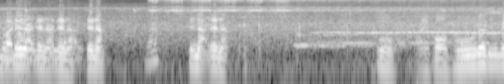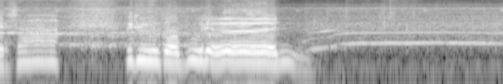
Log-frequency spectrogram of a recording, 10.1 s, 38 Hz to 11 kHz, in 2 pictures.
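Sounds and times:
person hooting: 3.0 - 8.3.

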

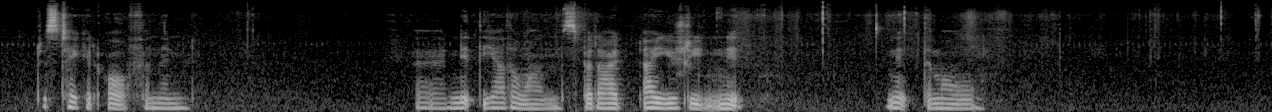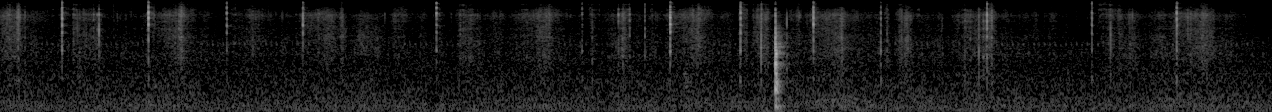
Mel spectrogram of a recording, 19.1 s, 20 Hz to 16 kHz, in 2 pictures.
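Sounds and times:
metal knitting needles clicking: 8.5 - 18.7.

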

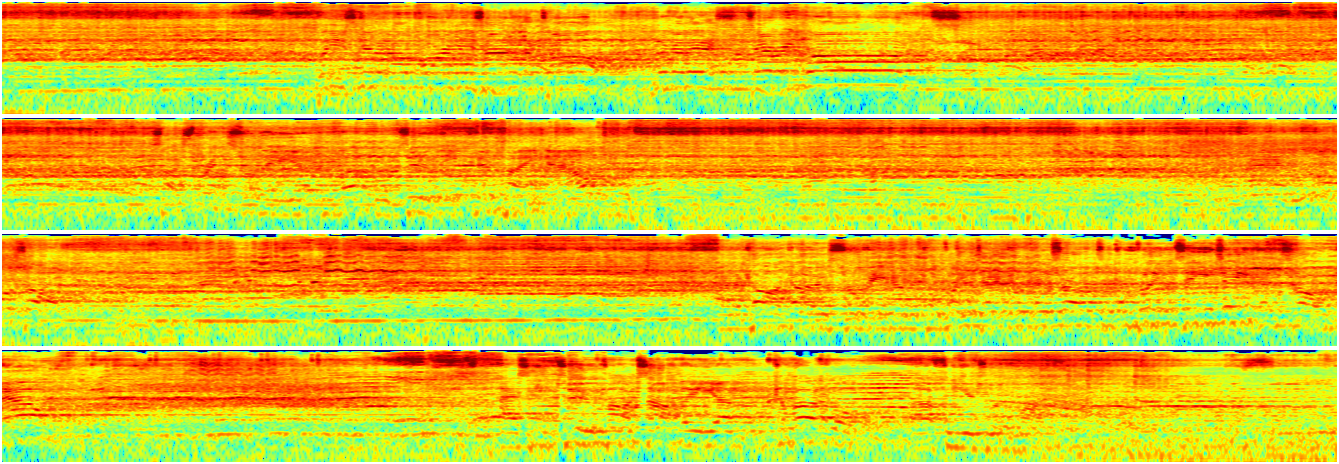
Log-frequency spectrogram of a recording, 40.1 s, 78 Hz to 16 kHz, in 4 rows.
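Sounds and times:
car engine revving: 0.0 - 35.8
loud arena music: 0.0 - 40.0.

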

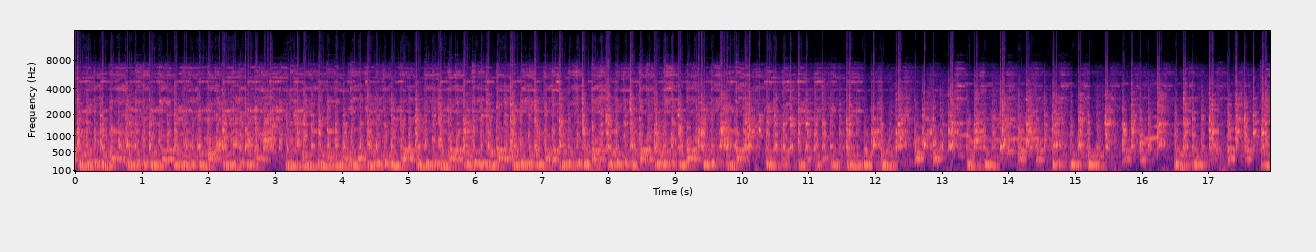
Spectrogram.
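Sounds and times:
cymbals: 0.0 - 17.9
fast drumming: 0.0 - 17.9.

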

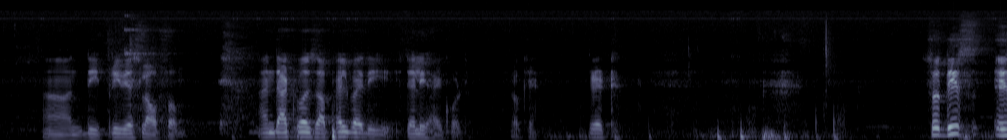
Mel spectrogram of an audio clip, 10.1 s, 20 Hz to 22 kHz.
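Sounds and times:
microphone handling thumps: 7.1 - 8.5.

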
